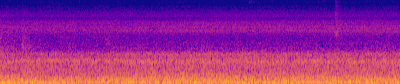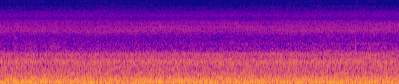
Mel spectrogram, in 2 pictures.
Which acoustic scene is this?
subway train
